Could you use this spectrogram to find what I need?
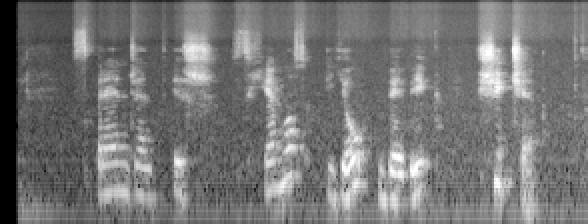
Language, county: Lithuanian, Panevėžys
